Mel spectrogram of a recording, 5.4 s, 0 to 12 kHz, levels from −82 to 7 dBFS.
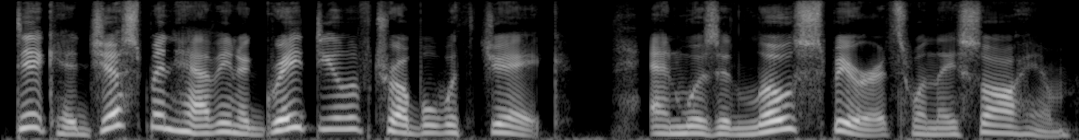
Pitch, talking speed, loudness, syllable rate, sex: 195 Hz, 235 wpm, -20 LUFS, 4.9 syllables/s, female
